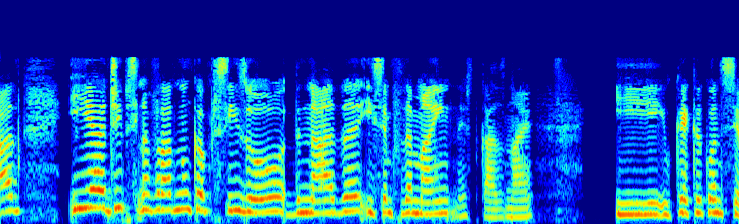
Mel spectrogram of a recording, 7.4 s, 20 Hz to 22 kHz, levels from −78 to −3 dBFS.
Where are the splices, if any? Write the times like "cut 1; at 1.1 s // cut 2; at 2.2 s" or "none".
cut 1; at 1.4 s // cut 2; at 2.9 s // cut 3; at 4.0 s // cut 4; at 4.5 s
